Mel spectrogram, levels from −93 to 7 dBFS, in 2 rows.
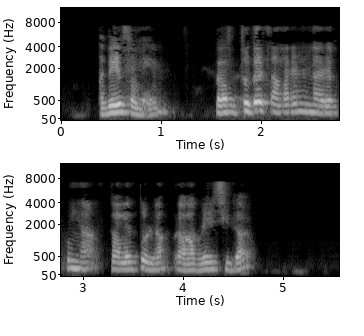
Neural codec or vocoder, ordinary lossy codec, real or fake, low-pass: codec, 16 kHz, 1 kbps, FreqCodec, smaller model; MP3, 32 kbps; fake; 7.2 kHz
